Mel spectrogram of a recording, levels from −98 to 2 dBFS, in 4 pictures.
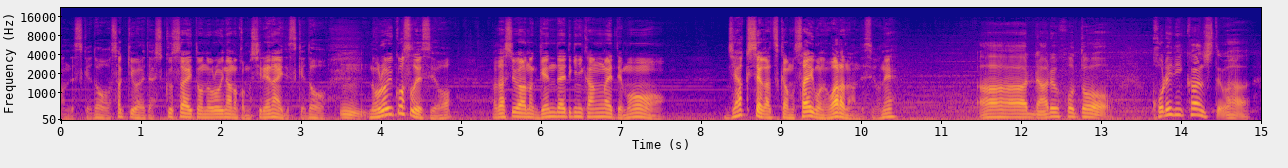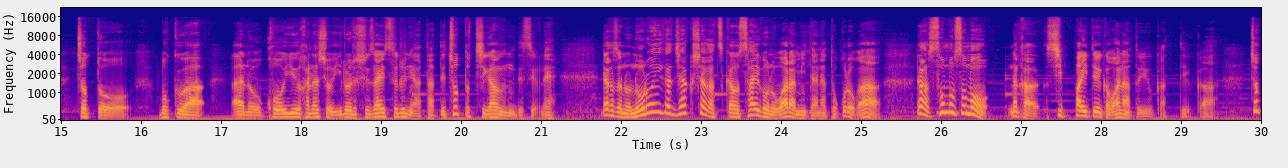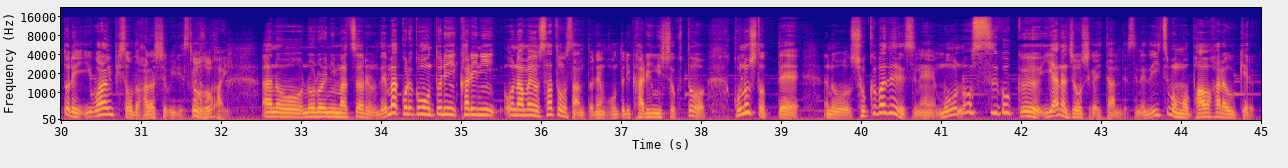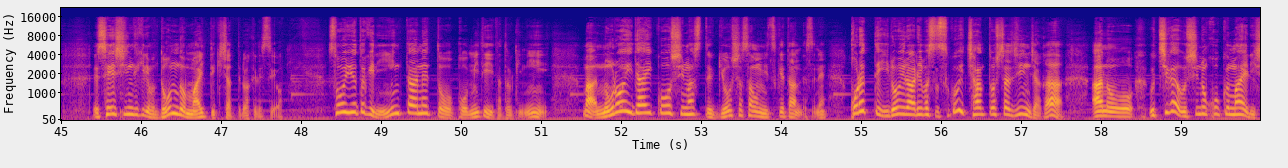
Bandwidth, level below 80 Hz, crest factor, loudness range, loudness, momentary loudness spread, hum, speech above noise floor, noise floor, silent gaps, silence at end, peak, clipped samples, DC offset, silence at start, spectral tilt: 16 kHz; -48 dBFS; 18 dB; 5 LU; -21 LUFS; 13 LU; none; 26 dB; -46 dBFS; none; 0 s; -2 dBFS; under 0.1%; under 0.1%; 0 s; -5 dB/octave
